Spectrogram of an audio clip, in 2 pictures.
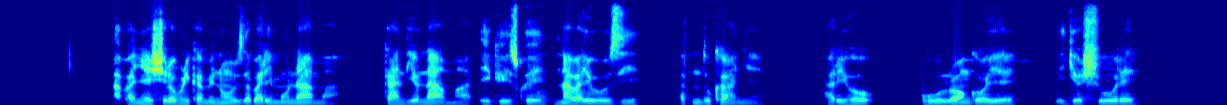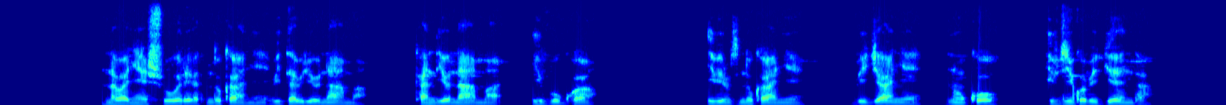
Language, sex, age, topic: Rundi, male, 25-35, education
